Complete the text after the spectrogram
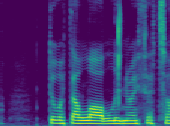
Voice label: "lol", Welsh

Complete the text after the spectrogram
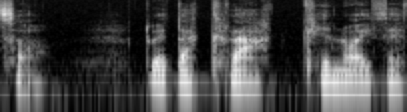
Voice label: "crac", Welsh

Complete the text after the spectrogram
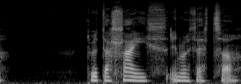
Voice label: "llaith", Welsh

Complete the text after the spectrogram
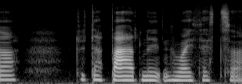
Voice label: "barn", Welsh

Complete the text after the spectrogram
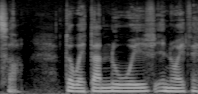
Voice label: "nwyf", Welsh

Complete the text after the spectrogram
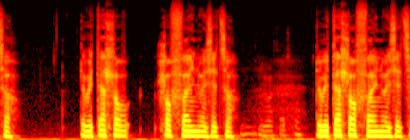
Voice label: "lloffa", Welsh

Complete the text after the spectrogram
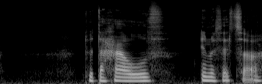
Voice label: "hawdd", Welsh

